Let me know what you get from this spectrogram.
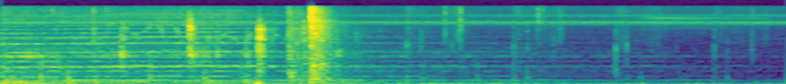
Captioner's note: Door closes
